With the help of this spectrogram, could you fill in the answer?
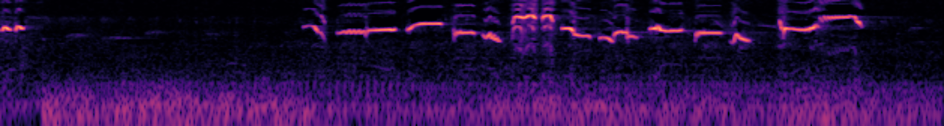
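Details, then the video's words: Magpie-robin lure song: after a quiet start, a quick series of short, sweet whistles jumping up and down in pitch, roughly three notes a second, with a low hum underneath. "EFEKTIF MEMANCING KACER NGEROL DAN BONGKAR ISIAN"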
